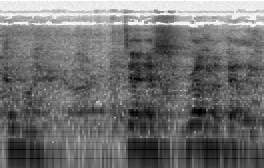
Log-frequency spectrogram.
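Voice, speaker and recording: A man's voice: sits high, fairly even intonation, a little slow, crowd noise, voice pushed down. A man playing a playful pet dog that begs for belly rubs, in a wheedling tone, on a theater stage. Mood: begging. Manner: wheedling, begging. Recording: echoey theater from far off, audience.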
